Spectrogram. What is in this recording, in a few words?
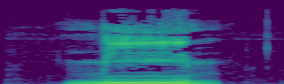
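meem, arabic letters; deen path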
